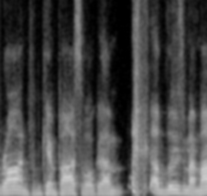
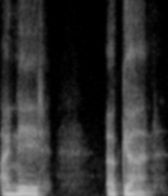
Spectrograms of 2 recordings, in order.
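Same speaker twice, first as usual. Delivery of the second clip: very slow, deliberate, word by word; 5 dB quieter than usual. Joking about playing John Wick with wet hair: John Wick voice. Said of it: "That's how he talks".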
